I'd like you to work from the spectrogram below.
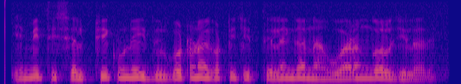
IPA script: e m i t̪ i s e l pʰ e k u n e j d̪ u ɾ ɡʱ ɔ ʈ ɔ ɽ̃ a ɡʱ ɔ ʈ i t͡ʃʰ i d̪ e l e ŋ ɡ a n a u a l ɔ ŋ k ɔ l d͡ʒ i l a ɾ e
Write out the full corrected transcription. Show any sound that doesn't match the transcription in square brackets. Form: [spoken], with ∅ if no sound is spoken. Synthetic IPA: e m i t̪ i s e l pʰ [i] k u n e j d̪ u ɾ ɡʱ ɔ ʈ ɔ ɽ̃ a ɡʱ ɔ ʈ i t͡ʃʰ i [t̪] e l e ŋ ɡ a n a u a [ɾ] ɔ ŋ [ɡ] ɔ l d͡ʒ i l a ɾ e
